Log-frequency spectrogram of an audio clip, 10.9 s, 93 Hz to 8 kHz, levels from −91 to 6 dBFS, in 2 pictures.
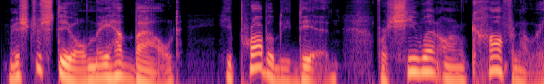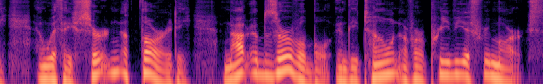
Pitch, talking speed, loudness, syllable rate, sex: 125 Hz, 150 wpm, -18 LUFS, 4.5 syllables/s, male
